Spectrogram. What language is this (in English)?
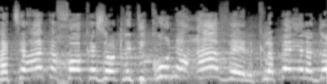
Hebrew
